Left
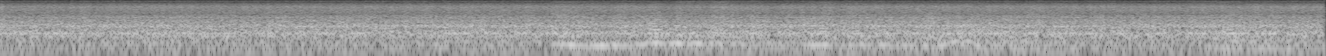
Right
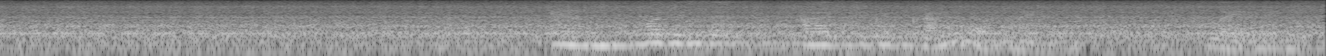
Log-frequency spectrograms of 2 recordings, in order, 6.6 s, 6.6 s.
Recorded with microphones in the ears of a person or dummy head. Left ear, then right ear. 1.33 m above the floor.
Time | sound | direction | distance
2.8 | a woman speaking | 10° right (ahead or behind) | 0.7 m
